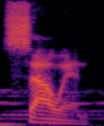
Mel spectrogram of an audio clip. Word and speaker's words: Samhain: Year October 31st was known as samhan pronounced saen samhan was a time of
